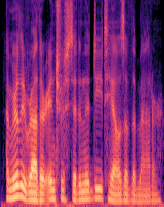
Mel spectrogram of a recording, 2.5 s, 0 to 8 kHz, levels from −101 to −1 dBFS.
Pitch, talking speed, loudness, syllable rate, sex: 110 Hz, 270 wpm, -16 LUFS, 7.9 syllables/s, male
